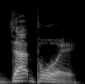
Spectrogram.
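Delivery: normal talking voice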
